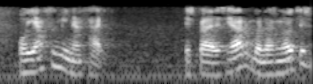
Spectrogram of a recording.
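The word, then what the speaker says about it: おやすみなさい: Son 7 sílabas y son Oyasu minasai. Es para desear buenas noches o un buen descanso. Oyasu minasai.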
